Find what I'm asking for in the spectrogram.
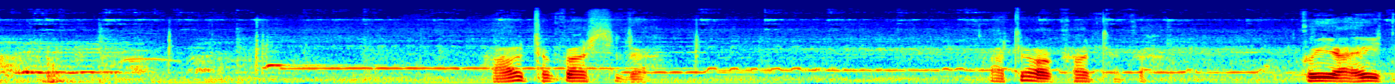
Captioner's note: drums & singing; speaking Dakota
